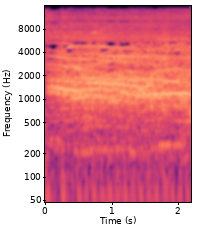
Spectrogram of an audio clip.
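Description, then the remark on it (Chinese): A crowd of fans of the actor Lee Min-ho screams and cheers at one of his appearances in China, a dense wall of high-pitched shrieks and yells that stays loud and steady throughout, with no individual voice standing out. “凡是李明浩所到之处，必是人潮涌动，尖叫爆棚。”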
